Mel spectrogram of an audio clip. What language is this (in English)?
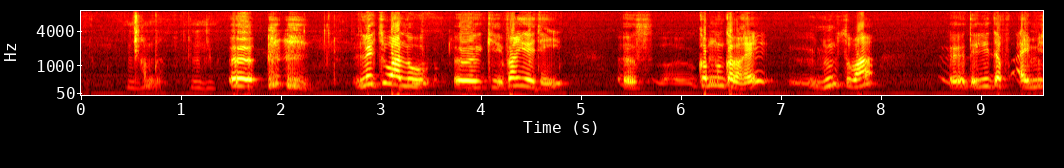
Wolof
